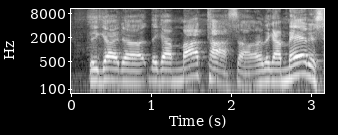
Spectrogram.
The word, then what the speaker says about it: Matas: have when people say when I hear people in basketball go, "Ah, yeah, Mattis." It's like, "No, it's Matas."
